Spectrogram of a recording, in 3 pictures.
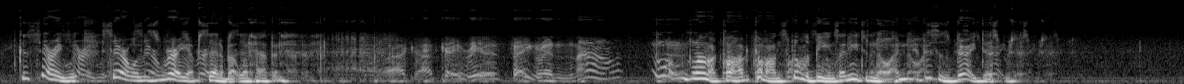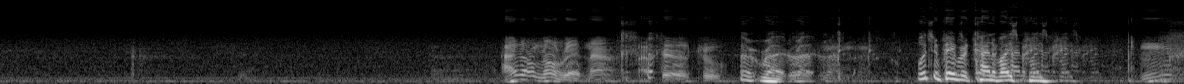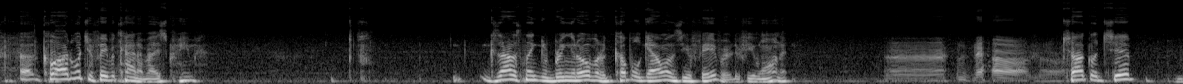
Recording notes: …'s Personal Prank Phone Calls Collection.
